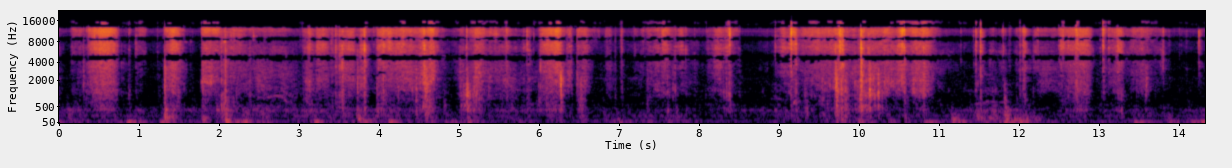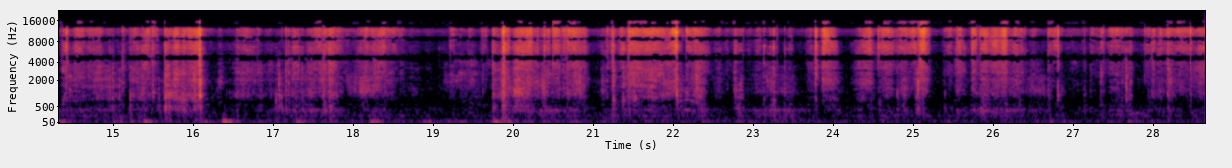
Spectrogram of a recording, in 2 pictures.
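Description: Stiff coffee-dyed paper and card pages of a handmade junk journal being turned and handled, rustling and sliding in irregular strokes.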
